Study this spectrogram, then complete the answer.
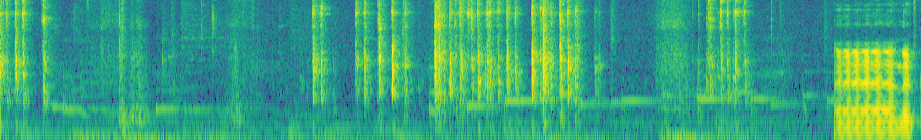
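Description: Keys clack steadily on a computer keyboard while coding in Python and JavaScript, close and clear over background music, with speech mixed in, and a loud sustained tone near the end.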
